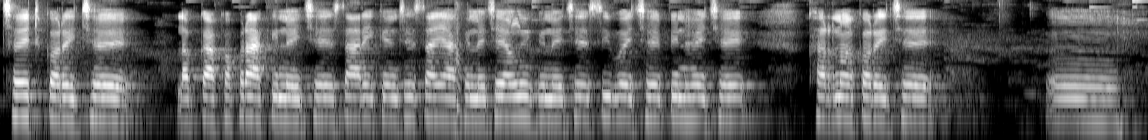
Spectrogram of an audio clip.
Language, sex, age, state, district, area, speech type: Maithili, female, 60+, Bihar, Saharsa, rural, spontaneous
